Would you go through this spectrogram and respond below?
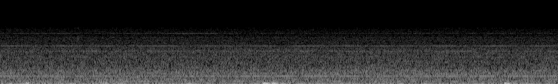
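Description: An aircraft engine at Nellis runs steadily before takeoff, a loud, constant broadband roar with a fixed tonal whine, unbroken and with no voices.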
